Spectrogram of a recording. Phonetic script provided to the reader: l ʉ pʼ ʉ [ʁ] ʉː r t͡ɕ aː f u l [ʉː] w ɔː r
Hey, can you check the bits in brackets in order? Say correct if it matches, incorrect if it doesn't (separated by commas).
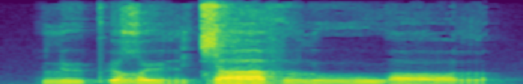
correct, incorrect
